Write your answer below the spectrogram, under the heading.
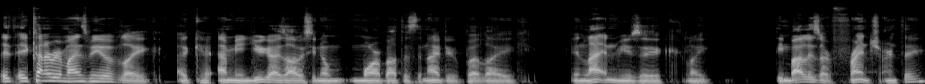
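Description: Booming and very deep, a man's low voice carries lively intonation, the sound dry and close with no echo. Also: moderate pace. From Mexico, Baja California. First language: Spanish. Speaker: podcast guest. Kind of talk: casual chat.

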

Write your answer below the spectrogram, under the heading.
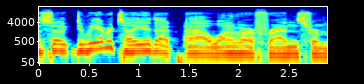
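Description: A man with an unremarkable speaking voice talks with ordinary pitch variation. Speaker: film expert. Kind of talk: casual chat.

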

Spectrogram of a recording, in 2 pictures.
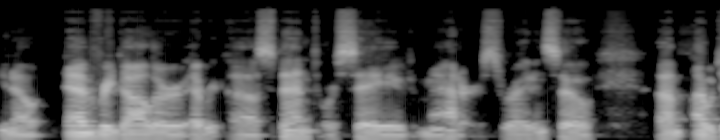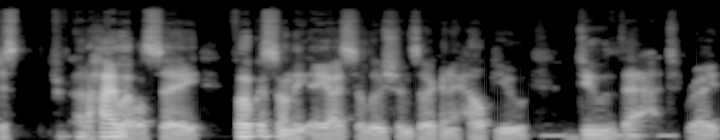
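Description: In a US Midwestern accent, a man speaks with a very deep, low pitch and fairly even intonation at a moderate pace. The recording is very clean, with a silent background. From US Midwest, Indiana. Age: 40s. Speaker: retail technology entrepreneur. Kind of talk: interview conversation.

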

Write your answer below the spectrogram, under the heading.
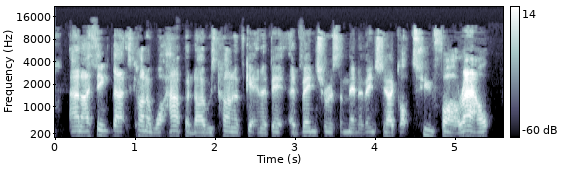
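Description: A man with a London accent rattles along at a very fast pace with hardly any pauses, his medium pitch fairly even, the sound dry and close with no echo. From London, England. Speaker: graffiti artist. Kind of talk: casual chat. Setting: video call.

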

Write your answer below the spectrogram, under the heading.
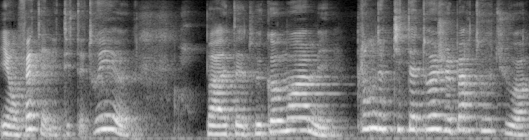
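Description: A woman with a high voice swings her pitch very widely, speaking at a moderate pace with long, frequent pauses over noticeable background noise and audible room echo. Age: 30s. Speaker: tattoo artist. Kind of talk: interview. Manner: hesitant, many fillers.

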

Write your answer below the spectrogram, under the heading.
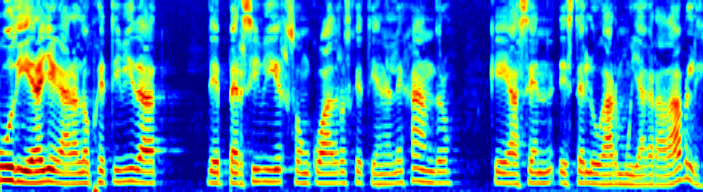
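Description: A woman speaks in a normal speaking voice at a fairly low pitch. Her pace is moderate. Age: 50s. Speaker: therapist. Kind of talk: casual chat.

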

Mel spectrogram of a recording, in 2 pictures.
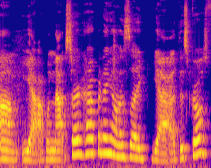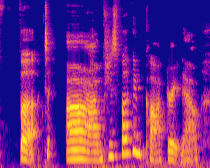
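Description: A woman speaks with a fairly high pitch and very wide swings in it. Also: moderate pace, very clean recording, silent background. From southern New Hampshire. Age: 20s. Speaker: podcast co-host. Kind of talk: casual chat.

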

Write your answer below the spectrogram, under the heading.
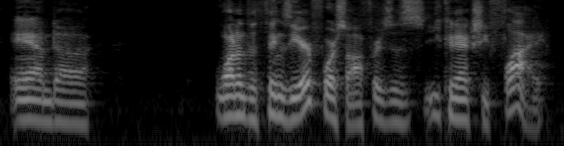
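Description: A man's normal speaking voice at medium pitch, fairly quick pace and fairly even intonation, on a very clean recording with a silent background. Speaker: Air Force veteran. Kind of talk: casual chat. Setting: studio.

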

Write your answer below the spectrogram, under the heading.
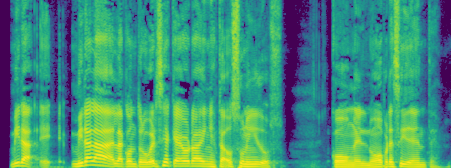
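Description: At a moderate pace, a man with a fairly high pitch uses an ordinary speaking voice with lively intonation. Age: 50s. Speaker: preacher and theology professor. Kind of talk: interview.

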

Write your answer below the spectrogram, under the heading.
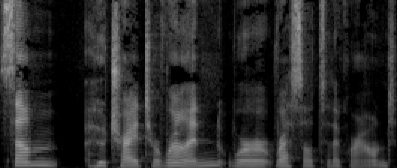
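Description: A woman with an American accent speaks in a normal speaking voice at medium pitch, her intonation fairly even. The recording is very clean, with a silent background. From Utah, Bountiful. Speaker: podcast co-host, social worker. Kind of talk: scripted narration.

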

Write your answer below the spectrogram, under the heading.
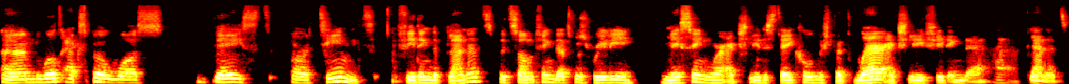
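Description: Medium-pitched male voice with a Dutch accent, dark and mellow in tone, with fairly even intonation at a moderate pace. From eastern Netherlands. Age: 30s. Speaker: food nonprofit director. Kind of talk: interview. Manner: halting.

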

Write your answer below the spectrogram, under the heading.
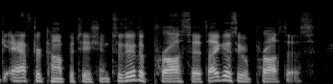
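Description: A man with a fairly high voice, an ordinary speaking voice, and ordinary pitch variation. The sound is dry and close with no echo, over a quiet background. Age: 20s. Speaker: podcast host and bull rider. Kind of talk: casual chat.

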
